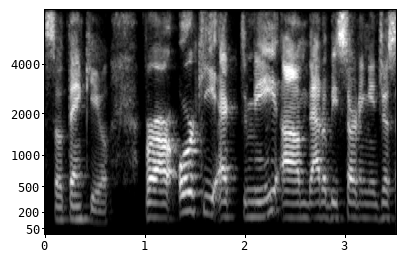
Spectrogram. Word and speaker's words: orchiectomy: We will be having a breast augmentation and orchiectomy. Am I pronouncing that correct, Dr. Ronnie? It's actually orchiectomy.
